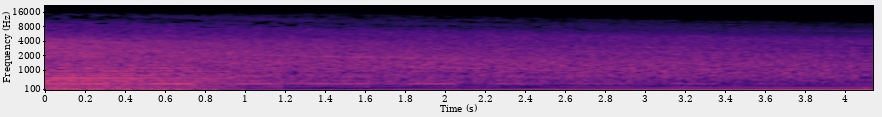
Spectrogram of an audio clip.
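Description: Electronic trance music winding down: a falling noise sweep fades out over the first second, leaving a steady low bass drone with a faint hiss.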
